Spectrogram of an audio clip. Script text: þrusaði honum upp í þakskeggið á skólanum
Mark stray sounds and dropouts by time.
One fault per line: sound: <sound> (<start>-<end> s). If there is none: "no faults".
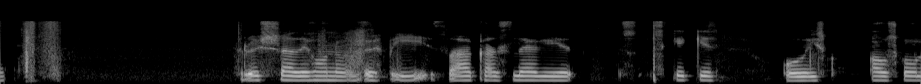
no faults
